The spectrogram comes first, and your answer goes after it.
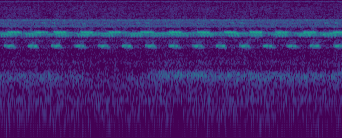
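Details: Crickets calling at night in deep forest, rapid repeated high chirps pulsing evenly around two and a half times per second against a constant shrill hum.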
